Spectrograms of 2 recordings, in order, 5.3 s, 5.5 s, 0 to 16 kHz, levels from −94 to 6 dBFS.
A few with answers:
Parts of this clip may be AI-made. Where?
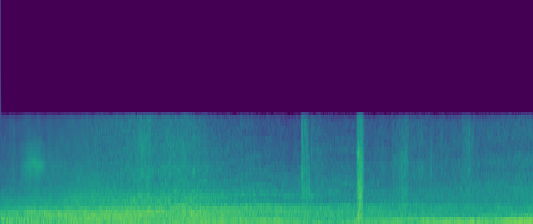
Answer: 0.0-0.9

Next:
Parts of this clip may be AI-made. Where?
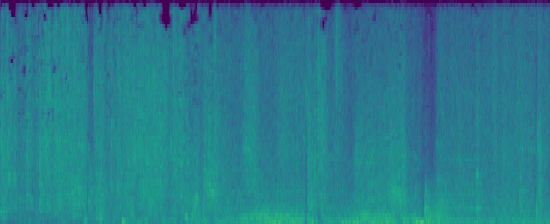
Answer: 1.4-3.9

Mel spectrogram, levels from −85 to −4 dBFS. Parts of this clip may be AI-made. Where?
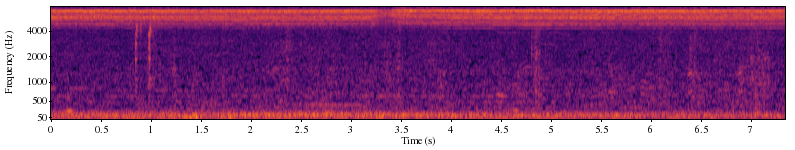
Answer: none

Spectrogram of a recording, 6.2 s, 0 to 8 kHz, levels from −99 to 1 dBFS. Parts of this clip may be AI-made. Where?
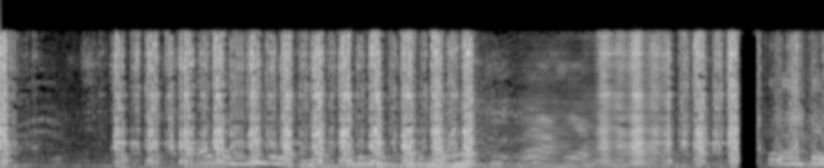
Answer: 3.9-5.0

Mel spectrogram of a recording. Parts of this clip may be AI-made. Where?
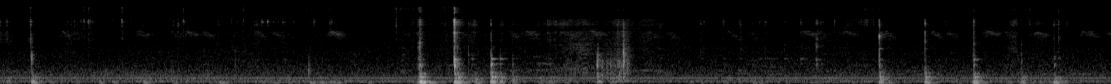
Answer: none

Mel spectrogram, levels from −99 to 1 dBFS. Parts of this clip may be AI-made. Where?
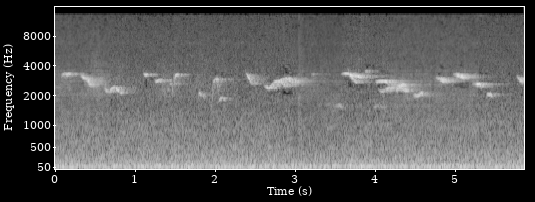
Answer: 0.0-0.7; 3.0-3.6; 4.2-5.3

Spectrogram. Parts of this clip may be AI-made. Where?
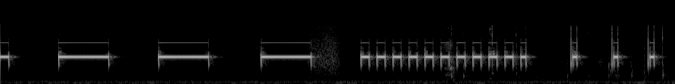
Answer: none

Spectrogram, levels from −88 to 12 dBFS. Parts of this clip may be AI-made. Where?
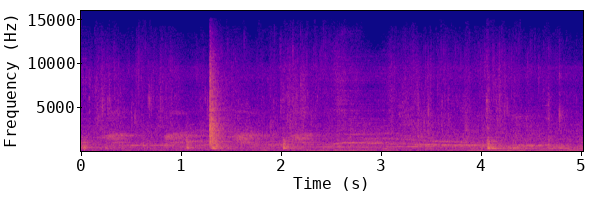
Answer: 2.5-3.1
